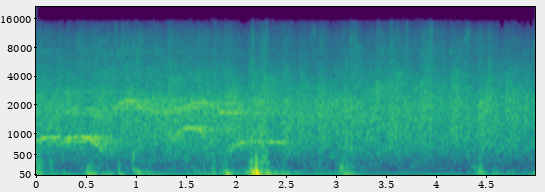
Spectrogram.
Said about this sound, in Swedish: En varm applåd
